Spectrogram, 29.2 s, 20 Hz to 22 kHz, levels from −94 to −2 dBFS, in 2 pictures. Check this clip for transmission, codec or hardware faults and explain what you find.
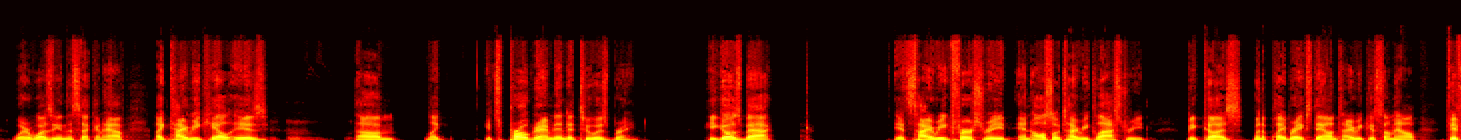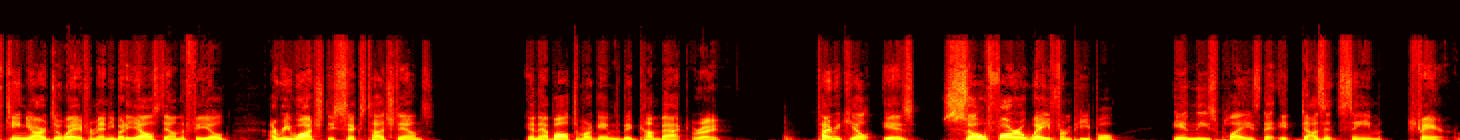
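Two faults stand out in this speech clip, one a stall and the other a stretch of hurried playback.

From 7.69 to 8.01 s there is a call audio freeze. The sound briefly smears on as a fading buzz, then drops to silence for about 260 ms. The likely cause is packets held up in transit, so the jitter buffer ran dry and the receiver filled the wait. Unlike packet loss, nothing is cut out: the speech resumes exactly where it stopped, now running about 293 ms later than before.

From 12.14 to 14.35 s there is a jitter buffer speed-up. The speech plays at roughly 113% of normal rate yet keeps its natural pitch, so it sounds rushed rather than chipmunk-like. The receiver was catching up on excess buffered delay by snipping out tiny pitch-period-length pieces again and again, removing about 0.3 s in total. The unchanged pitch and the gradual, spread-out nature separate it from a resampling error or a single audible cut.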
